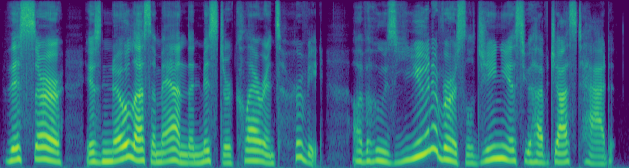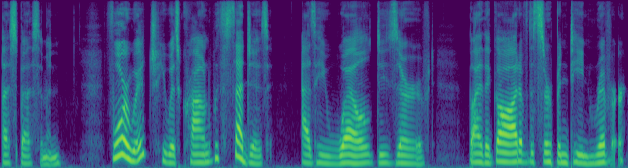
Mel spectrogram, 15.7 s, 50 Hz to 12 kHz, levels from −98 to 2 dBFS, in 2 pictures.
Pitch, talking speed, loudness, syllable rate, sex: 190 Hz, 150 wpm, -20 LUFS, 4.3 syllables/s, female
